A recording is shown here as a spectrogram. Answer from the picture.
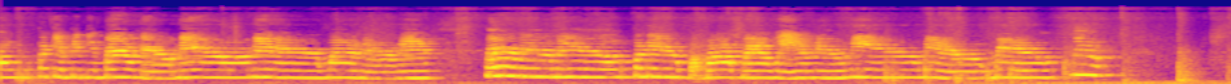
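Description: A high voice singing on a near-steady pitch in two long phrases, with a short break about three seconds in.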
